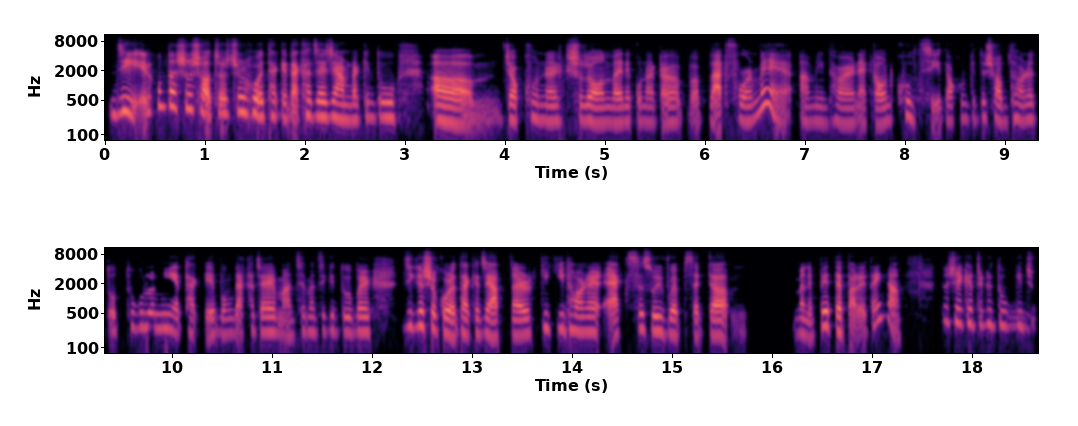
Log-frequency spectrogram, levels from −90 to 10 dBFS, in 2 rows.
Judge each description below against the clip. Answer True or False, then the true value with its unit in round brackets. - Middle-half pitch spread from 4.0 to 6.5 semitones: True (4.7 semitones)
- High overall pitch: True (215 Hz)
